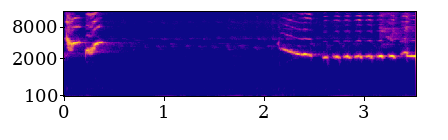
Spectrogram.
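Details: A morning rice-field bird gives a brief chirp, then after a pause a steady fast trill of even, slightly falling whistled notes, with low background rumble.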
